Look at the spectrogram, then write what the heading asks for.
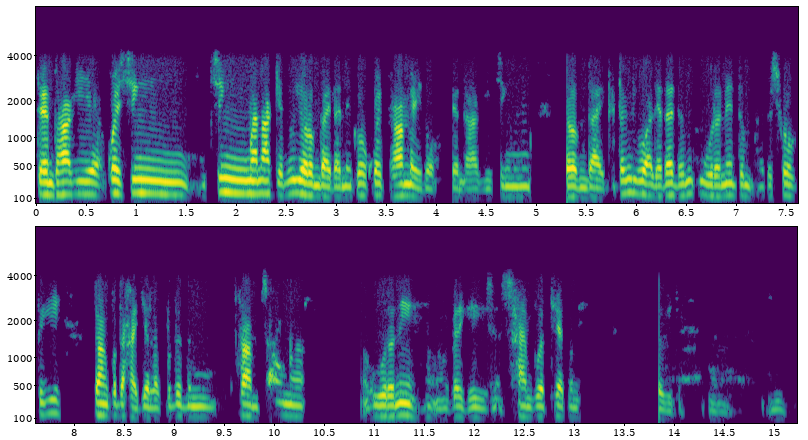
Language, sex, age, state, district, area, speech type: Manipuri, male, 60+, Manipur, Thoubal, rural, conversation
